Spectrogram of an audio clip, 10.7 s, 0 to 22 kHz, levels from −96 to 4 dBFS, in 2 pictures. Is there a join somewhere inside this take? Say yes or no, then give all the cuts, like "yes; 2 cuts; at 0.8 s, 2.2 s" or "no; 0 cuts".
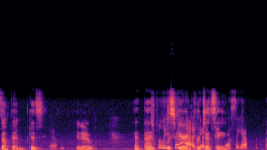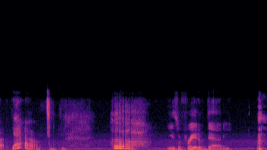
no; 0 cuts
